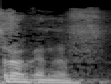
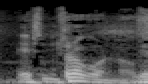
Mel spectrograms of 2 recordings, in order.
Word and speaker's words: Stroganov: No hemos podido disfrutar de dos de los platos favoritos aquí, que son los blinis y el bife strogone, o strogonefo, ¿cómo se dice? – Stroganov. – Stroganov.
